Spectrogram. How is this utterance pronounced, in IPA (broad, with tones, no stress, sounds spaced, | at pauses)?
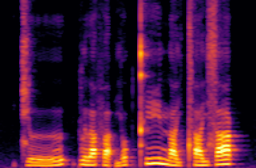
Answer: t͡ɕ ɯː˩˦ | p l ɯ˧ a̯ f a˨˩ ʔ j o˥˩ k̚ tʰ iː˥˩ n a˨˩ j tʰ a˧ j s a˥˩ k̚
